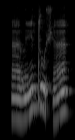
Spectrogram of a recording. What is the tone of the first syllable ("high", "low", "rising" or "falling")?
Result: low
